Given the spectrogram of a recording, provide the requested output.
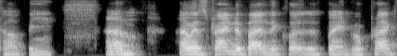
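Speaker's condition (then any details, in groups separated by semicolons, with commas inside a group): Ataxia; falls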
